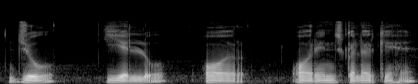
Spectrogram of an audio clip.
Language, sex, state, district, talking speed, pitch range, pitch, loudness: Hindi, male, Gujarat, Valsad, 100 wpm, 90-100 Hz, 90 Hz, -19 LUFS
